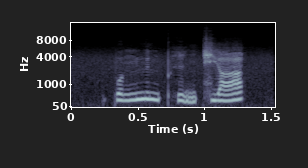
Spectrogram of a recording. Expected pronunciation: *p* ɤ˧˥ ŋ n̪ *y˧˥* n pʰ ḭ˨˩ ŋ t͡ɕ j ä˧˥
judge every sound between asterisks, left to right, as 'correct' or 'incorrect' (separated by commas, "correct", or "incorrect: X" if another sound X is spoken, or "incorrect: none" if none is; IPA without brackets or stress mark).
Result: correct, incorrect: y˥˩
